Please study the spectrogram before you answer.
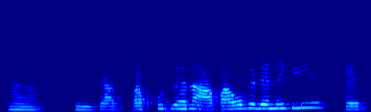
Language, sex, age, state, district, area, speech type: Hindi, female, 30-45, Rajasthan, Jodhpur, urban, conversation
